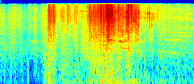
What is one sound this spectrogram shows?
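Rapid gunfire bursts nearby.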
